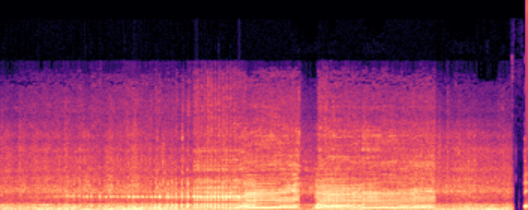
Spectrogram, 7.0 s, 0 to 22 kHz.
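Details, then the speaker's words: Tuned 80cc Rieju RR two-stroke moped with a brand-new cylinder in break-in, on its first test ride. The carburetor is not yet set up, with the biggest jet fitted, on a 4% oil mix. It revs with a blubbery, uneven note; the owner thinks it is running rich. "like it's running rich and awesome using 4% oil mixture just to make sure it's getting enough oil before they break in"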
